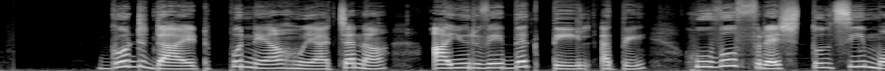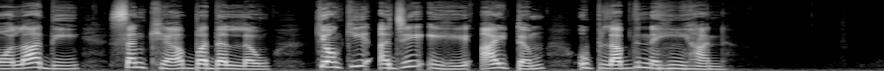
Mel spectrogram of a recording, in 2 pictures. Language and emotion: Punjabi, neutral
